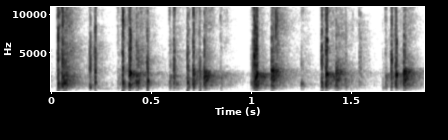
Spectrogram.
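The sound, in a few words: audience clapping for babai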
